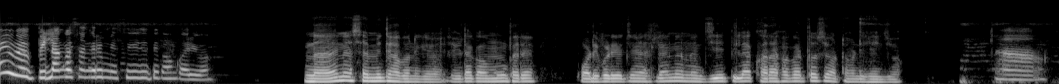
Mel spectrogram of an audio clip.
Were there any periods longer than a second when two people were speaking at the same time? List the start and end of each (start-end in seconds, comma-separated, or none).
none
